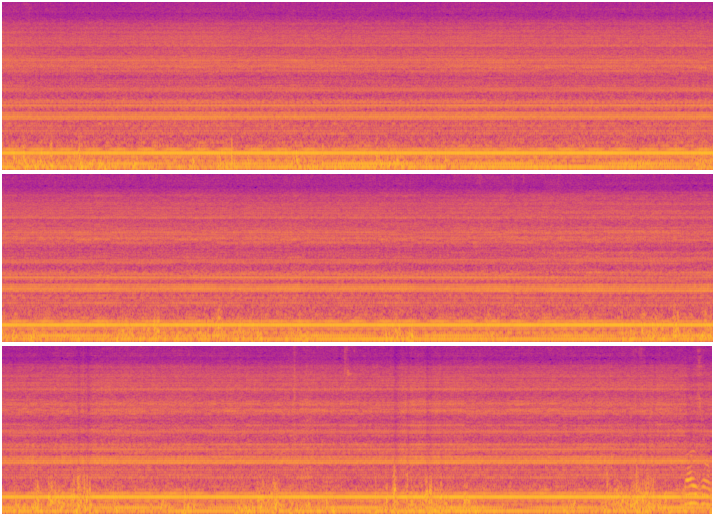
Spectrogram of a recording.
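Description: Air-conditioning condenser unit running with a steady hum made of several fixed tones. Its compressor is energized but has failed and is not pumping: discharge and suction sit almost equal.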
